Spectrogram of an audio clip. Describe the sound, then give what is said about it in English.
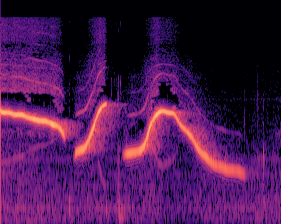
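A person whistles a clear, piercing tone, gliding down, then sweeping up and arching over in three smooth connected phrases with no other sounds. “So whistling can be really loud and clear and piercing because you've got this really nice tight space.”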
